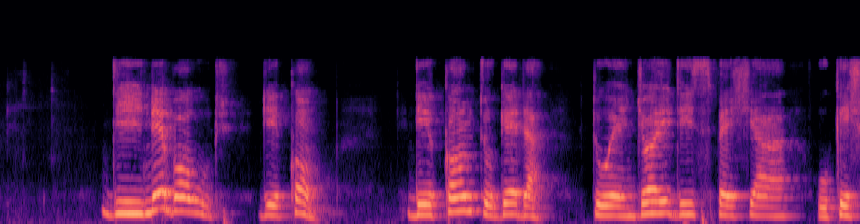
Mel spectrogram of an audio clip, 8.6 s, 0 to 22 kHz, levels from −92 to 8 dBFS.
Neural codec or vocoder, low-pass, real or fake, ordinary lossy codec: codec, 16 kHz, 16 kbps, FreqCodec, smaller model; 7.2 kHz; fake; none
